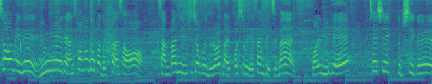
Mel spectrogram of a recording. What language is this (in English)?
Korean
